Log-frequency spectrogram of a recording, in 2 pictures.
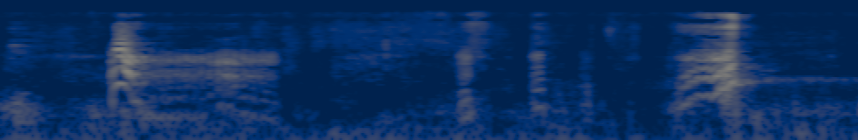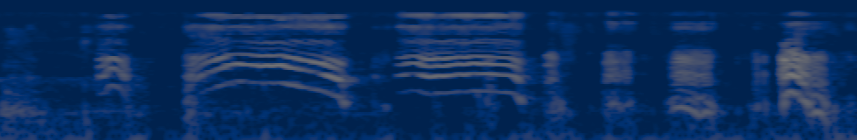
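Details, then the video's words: Dogs indoors in a small room: a few short gruff barks and grumbles, then two long wavering high whines around the middle, followed by more brief barks. "Barking Bros"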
